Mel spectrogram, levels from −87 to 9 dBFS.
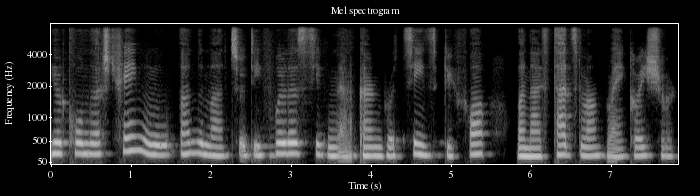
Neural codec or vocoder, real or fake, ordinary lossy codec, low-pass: codec, 16 kHz, 0.5 kbps, X-Codec, HuBERT features, trained on balanced general audio; fake; none; 7.2 kHz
